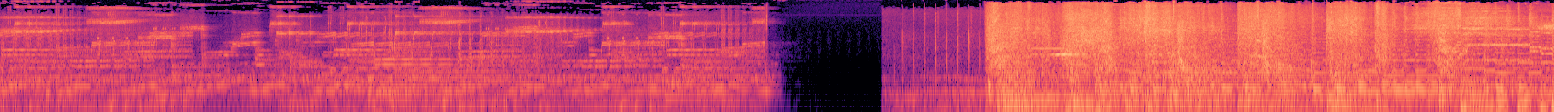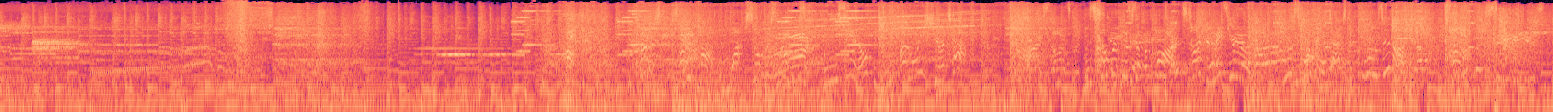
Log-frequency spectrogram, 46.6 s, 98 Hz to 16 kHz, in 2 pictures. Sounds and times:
Music: 0.0s - 11.8s, 13.5s - 46.6s.

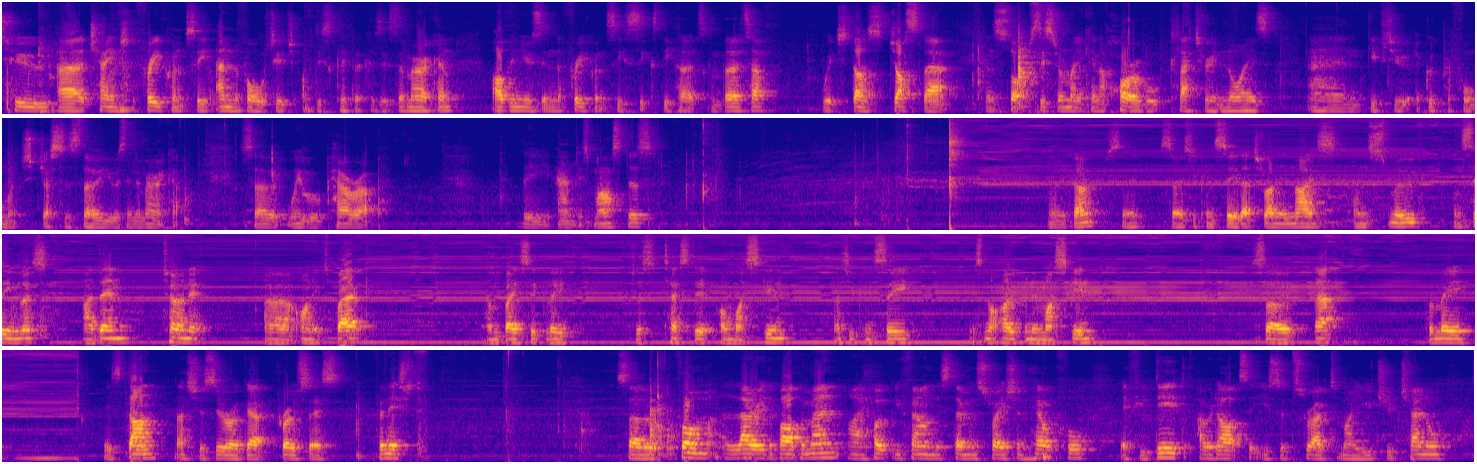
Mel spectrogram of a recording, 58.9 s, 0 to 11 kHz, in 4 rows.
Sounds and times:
Speech: 0.0s - 18.7s, 19.9s - 21.4s, 25.2s - 33.2s, 34.3s - 40.6s, 42.0s - 43.0s, 43.7s - 44.3s, 45.2s - 48.5s, 50.4s - 58.9s
Electric shaver, electric razor: 22.2s - 45.8s, 48.5s - 50.4s.

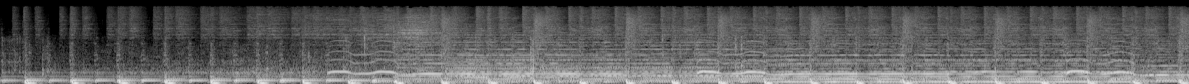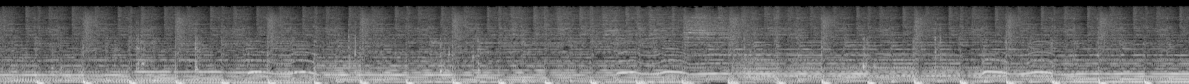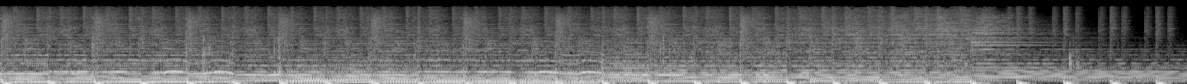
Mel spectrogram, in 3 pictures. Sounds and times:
Skateboard: 0.0s - 28.6s
Music: 0.0s - 35.6s.

